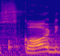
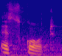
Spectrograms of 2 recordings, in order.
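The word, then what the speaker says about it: escort: Politician की mispronunciation थी, मुझे स्कॉड करने का ऑर्डर आपको आया था, तो स्कॉड करने का नहीं, इट्स एस्कॉर्ट।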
